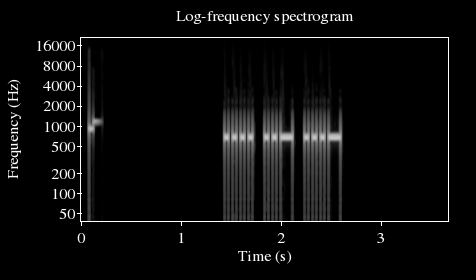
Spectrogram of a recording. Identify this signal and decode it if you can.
Morse code, heard as a keyed tone, about 30 wpm, 700 Hz. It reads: HUV
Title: Three Challenging Letter-Number Combinations 30wpm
